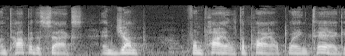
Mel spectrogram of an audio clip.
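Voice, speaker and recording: A man with a fairly high pitch speaks very slowly. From Austria. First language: German. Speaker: Holocaust-era refugee speaker. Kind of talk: personal life story talk.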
